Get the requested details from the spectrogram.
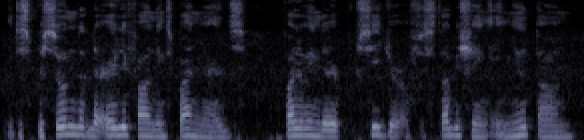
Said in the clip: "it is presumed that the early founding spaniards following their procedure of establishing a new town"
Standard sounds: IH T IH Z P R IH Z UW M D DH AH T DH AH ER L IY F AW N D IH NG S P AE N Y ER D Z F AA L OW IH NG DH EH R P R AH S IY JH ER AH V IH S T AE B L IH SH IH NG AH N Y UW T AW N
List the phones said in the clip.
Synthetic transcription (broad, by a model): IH T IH S P R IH S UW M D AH T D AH ER L IY F AW N D IH NG S P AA N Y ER D S F AA L OW IH NG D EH R P R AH S IY JH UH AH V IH S T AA B L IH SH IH NG AH N Y UW T AW N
